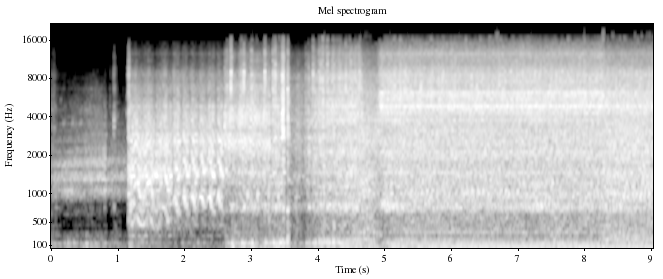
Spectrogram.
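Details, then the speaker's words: 1971 Plymouth Satellite barn find, with year-old gas and fresh AV gas added. Catches after a few uneven cranks, kicks back, stumbles and surges, then settles to a lumpy, unsteady idle. Suspected bad gas, needs a tune-up, timing off; unconfirmed. "why is it uh kicking back like that he was correct in the fact that it definitely needs a tune up"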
